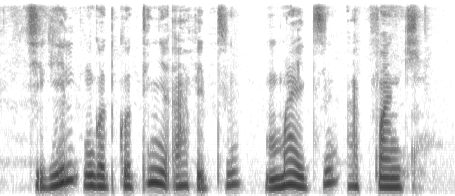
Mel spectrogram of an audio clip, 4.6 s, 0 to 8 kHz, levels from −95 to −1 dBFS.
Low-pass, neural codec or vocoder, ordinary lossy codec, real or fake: 7.2 kHz; none; none; real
